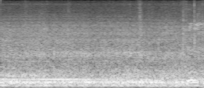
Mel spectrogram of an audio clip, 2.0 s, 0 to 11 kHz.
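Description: Classic Porsche 911's air-cooled flat-six idling, a steady low hum, heard inside the car with the passenger door open.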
